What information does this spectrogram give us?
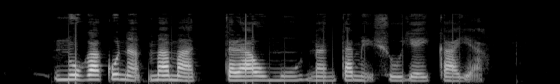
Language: Sihuas Ancash Quechua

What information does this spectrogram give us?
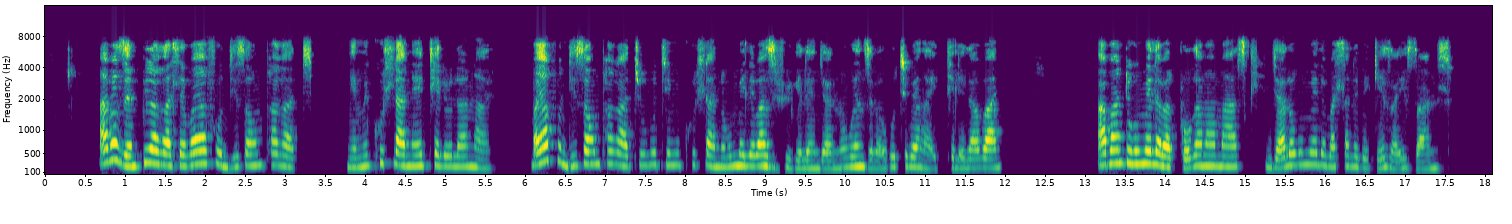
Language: North Ndebele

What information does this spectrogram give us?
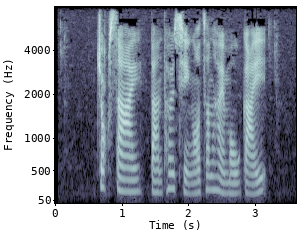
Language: Cantonese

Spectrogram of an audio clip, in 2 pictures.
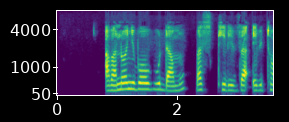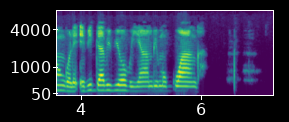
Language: Ganda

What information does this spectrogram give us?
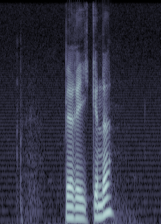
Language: Norwegian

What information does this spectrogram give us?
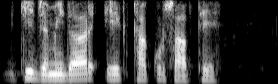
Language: Hindi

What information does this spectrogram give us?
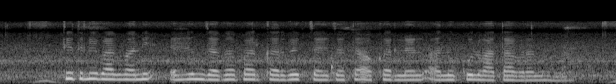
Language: Maithili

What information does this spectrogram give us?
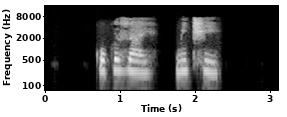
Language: Mari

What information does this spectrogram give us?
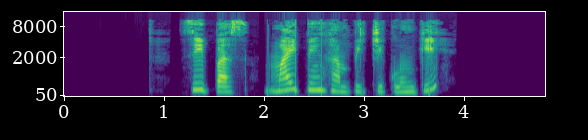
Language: Puno Quechua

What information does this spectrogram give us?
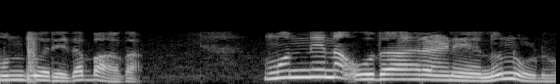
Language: Kannada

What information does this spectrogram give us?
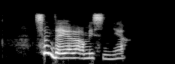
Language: Kabyle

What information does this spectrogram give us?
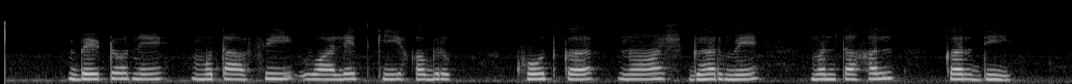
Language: Urdu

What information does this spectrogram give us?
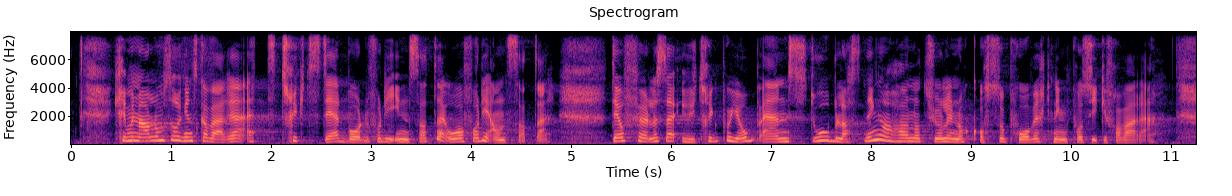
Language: Norwegian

